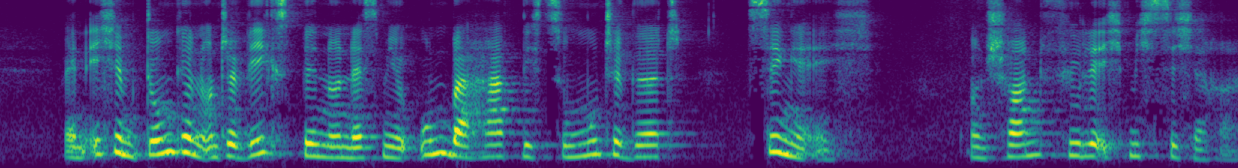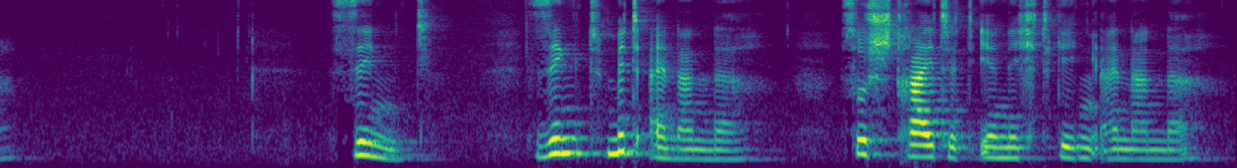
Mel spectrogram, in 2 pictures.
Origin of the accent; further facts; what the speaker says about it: East Germany, Germany; Ich bin in der DDR geboren und habe als kleines Kind selbst das Wunder miterlebt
